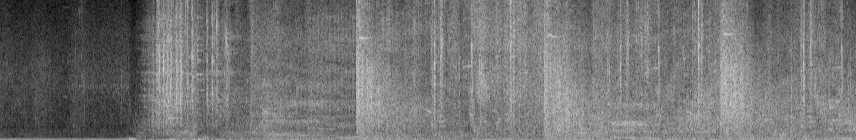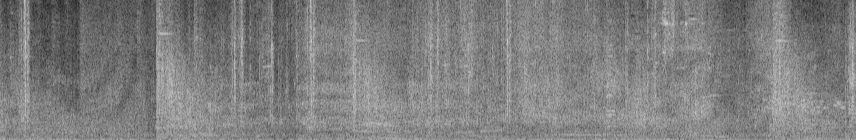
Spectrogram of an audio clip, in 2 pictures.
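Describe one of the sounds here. Shotgun blasts boom repeatedly.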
